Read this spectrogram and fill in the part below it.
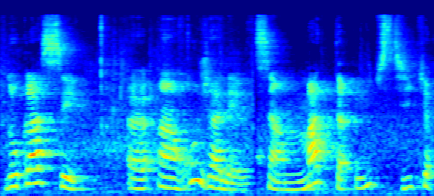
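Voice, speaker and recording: A woman chatting casually to camera in a beauty haul, lively and full of fillers and self-corrections. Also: medium pitch, takes it slowly. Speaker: beauty vlogger. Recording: echoey room with faint ambient noise.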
